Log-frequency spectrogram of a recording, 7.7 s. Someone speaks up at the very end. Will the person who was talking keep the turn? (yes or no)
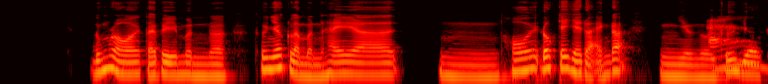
yes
